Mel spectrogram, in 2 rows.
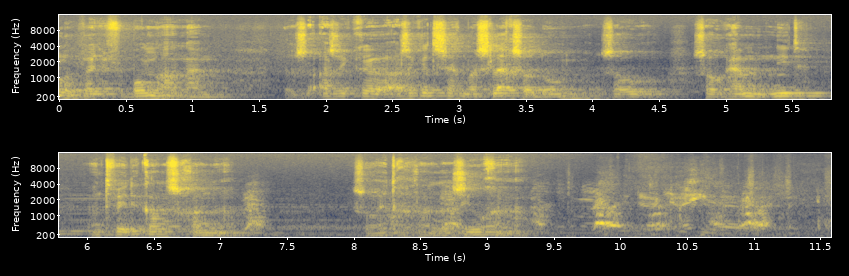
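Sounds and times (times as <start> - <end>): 
speech: 0.2 - 7.4, 8.0 - 10.8
dog barking short sharp woofs: 7.2 - 7.4, 8.6 - 11.2.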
